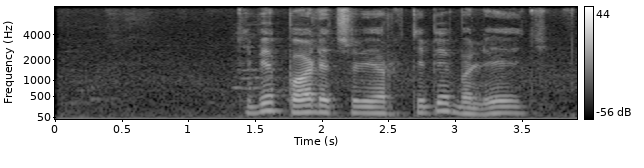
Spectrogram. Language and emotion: Russian, sad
